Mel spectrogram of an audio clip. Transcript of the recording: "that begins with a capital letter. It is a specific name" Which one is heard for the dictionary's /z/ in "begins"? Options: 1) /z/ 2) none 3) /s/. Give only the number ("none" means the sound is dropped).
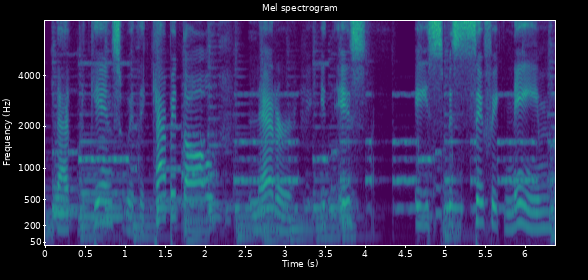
3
